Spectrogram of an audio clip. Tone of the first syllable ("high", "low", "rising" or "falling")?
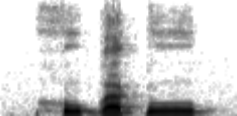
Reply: high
